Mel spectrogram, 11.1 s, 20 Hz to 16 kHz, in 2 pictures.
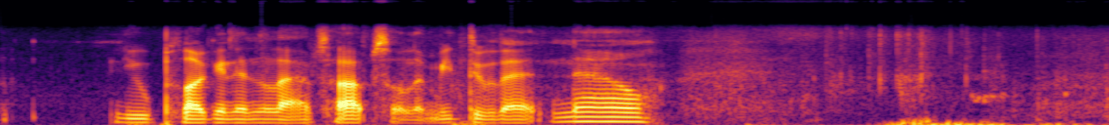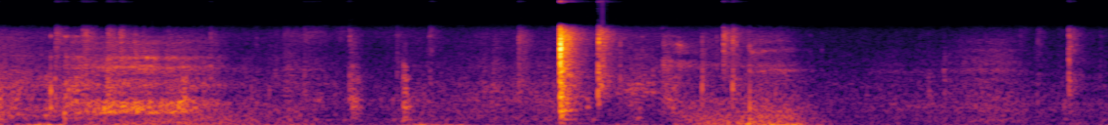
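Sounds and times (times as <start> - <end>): handling noises: 3.3 - 9.3.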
